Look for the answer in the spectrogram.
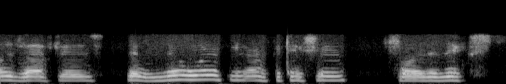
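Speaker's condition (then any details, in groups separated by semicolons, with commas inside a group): Traumatic brain injury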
